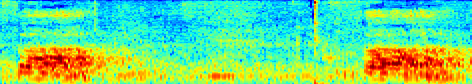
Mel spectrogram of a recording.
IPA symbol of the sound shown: faː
